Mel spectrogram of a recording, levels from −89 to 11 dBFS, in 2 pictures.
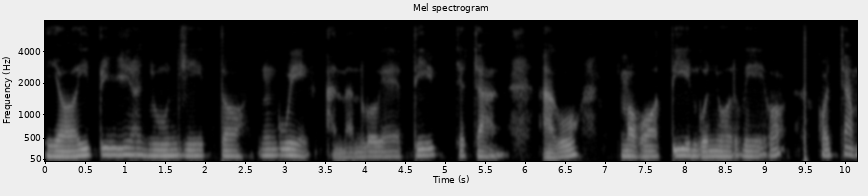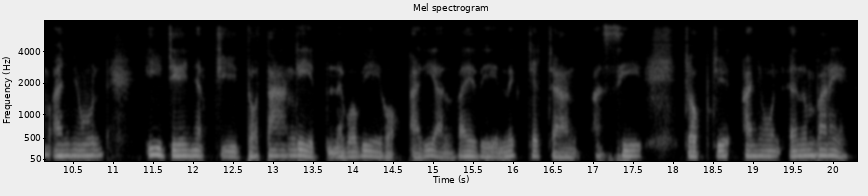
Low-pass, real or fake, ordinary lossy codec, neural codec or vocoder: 7.2 kHz; fake; none; codec, 16 kHz, 2 kbps, X-Codec, HuBERT features, trained on LibriSpeech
